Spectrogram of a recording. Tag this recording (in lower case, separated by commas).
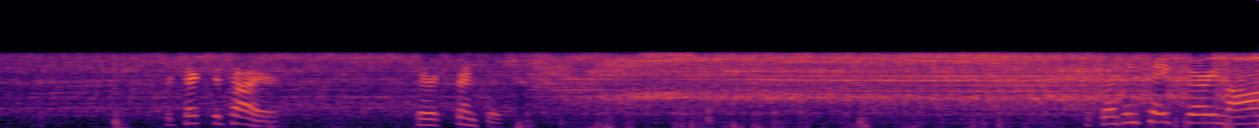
speech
